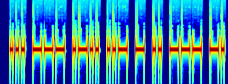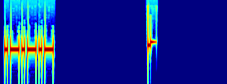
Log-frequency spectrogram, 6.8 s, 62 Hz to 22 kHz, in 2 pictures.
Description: Morse code, heard as a keyed tone, about 28 wpm, 700 Hz. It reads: SOLUTION.
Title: Sentences from Top 1300 Words 28wpm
